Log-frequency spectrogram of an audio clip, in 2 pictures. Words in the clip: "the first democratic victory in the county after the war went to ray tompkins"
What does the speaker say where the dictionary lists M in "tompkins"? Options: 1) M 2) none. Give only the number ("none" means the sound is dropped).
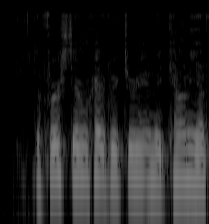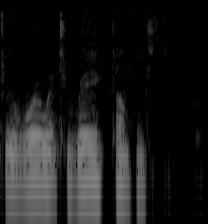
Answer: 1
